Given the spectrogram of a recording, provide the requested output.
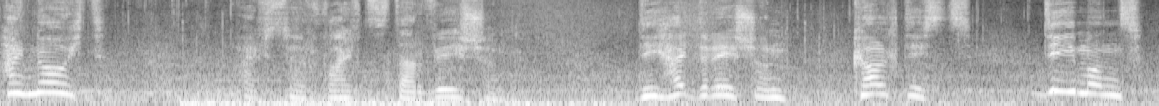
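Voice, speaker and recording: A man's voice: sits high, animated, measured pace. A man voicing an obsessed, desperate relic hunter in a fantasy video game, fervent and dramatic. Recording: clear noise and ambience behind.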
